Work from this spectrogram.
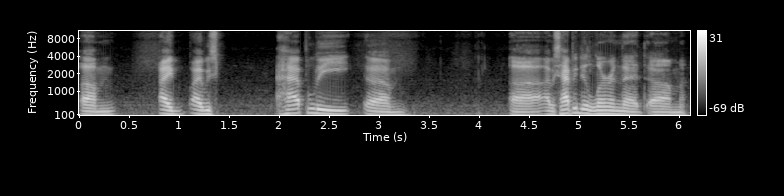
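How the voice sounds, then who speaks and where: A man chatting casually on a livestream, telling anecdotes in a halting, searching way with false starts. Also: mid-range voice, darkish tone, no echo. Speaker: podcast cast member on a livestream. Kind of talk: casual chat, rambling anecdote.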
